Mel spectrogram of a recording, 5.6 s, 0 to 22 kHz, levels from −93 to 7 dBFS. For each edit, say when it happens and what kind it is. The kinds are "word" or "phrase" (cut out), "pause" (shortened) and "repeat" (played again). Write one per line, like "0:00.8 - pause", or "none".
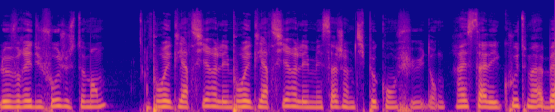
0:02.3 - repeat
0:04.5 - word

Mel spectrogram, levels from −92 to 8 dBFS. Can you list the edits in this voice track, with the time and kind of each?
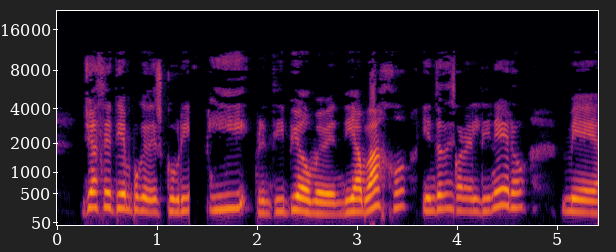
0:01.3 - word
0:02.0 - word
0:03.1 - word
0:03.6 - pause
0:04.0 - phrase

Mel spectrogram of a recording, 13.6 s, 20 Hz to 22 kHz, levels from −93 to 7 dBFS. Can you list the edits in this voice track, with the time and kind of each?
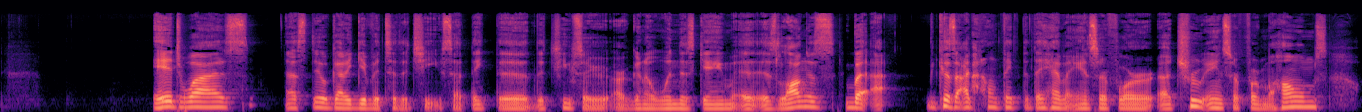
0:08.4 - pause
0:09.7 - word

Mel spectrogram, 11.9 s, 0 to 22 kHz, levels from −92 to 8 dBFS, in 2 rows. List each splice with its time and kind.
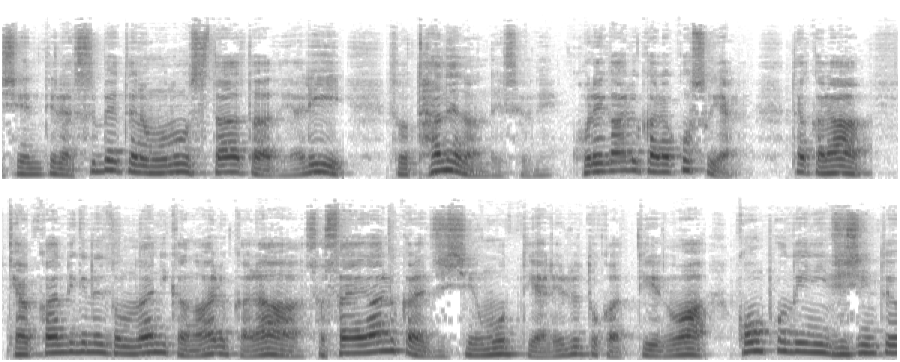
none

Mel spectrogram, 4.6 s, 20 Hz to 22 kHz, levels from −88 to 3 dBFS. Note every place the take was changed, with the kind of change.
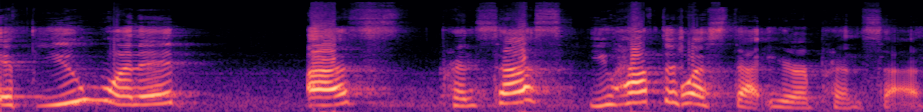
0:02.2 - phrase
0:02.9 - pause
0:03.4 - word

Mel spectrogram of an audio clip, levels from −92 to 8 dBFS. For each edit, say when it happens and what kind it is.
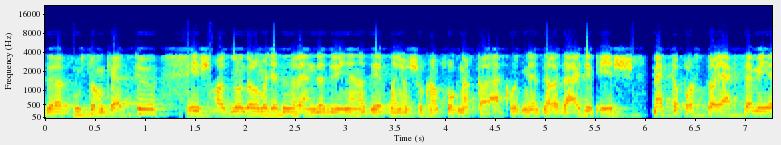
0:05.5 - word

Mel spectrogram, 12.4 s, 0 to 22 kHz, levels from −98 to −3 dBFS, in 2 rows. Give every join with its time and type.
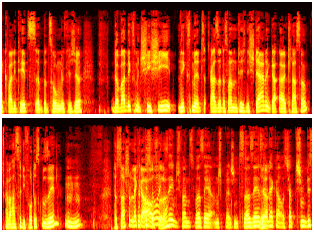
0:03.5 - pause
0:04.1 - word
0:06.1 - pause

